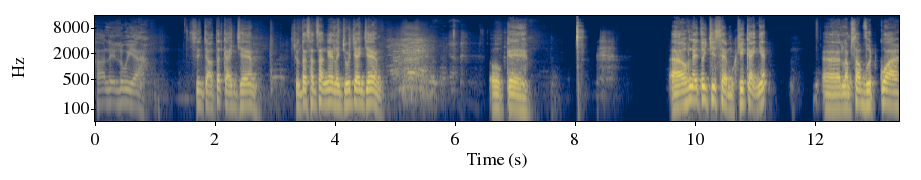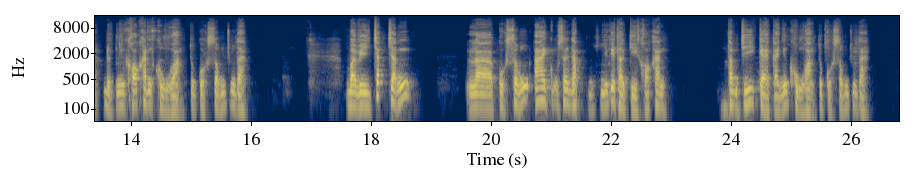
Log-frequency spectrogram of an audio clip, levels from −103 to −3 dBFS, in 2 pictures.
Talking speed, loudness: 170 wpm, -23 LUFS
